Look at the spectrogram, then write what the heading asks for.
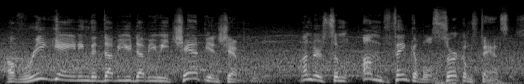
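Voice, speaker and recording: A man's voice: high-pitched, very animated, moderate pace. A man narrating wrestling action from a script in a dramatic, emphatic manner. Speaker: sports narrator. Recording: loud crowd noise behind voice. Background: roaring arena crowd.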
